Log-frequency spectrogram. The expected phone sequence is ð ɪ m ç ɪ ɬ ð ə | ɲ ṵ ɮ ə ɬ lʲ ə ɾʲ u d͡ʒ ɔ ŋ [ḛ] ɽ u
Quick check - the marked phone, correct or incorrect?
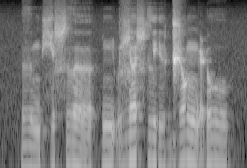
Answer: incorrect: ɛ̰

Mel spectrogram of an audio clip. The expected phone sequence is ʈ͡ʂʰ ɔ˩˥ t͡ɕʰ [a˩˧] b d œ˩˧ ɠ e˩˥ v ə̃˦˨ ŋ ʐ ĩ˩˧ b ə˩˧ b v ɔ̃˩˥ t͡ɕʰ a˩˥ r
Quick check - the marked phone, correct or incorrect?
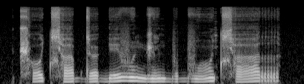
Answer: correct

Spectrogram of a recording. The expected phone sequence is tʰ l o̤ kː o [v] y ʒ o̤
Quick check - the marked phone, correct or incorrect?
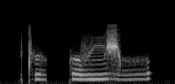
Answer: correct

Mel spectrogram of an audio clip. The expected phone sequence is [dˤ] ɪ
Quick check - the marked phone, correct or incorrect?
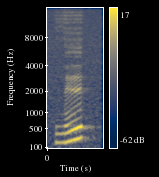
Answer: incorrect: ð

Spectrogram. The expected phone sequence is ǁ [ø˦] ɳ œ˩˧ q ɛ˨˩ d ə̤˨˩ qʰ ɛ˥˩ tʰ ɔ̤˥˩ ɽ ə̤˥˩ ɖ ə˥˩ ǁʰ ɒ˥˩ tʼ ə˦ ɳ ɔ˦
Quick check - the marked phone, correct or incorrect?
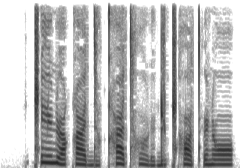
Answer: incorrect: e˦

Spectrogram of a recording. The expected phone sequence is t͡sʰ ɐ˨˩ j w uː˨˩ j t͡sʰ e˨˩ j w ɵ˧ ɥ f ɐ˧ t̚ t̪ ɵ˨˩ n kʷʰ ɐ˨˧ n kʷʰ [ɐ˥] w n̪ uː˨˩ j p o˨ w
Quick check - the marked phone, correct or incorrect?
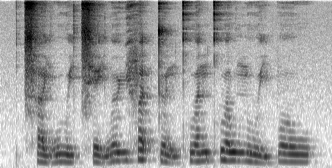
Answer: incorrect: ɐ˧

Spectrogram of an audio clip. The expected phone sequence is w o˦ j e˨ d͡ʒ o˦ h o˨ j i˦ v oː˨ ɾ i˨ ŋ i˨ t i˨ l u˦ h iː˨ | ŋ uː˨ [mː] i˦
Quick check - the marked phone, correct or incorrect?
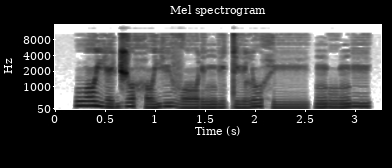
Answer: incorrect: ŋ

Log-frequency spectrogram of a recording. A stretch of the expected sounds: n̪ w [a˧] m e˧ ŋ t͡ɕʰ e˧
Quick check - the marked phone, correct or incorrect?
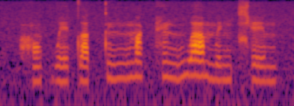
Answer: incorrect: a˦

